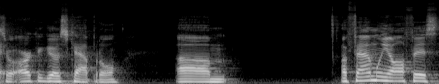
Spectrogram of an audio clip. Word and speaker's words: Archegos: event recently of um i believe the pronunciation is archigos capital yes that's right so arcagos capital um a family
